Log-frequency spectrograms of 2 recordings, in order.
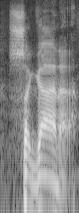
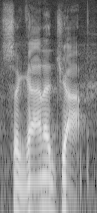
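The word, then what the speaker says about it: DeSagana Diop: you say it everywhere forget the d e exactly why why why it's there i don't even know but it's sagana sagana sagana jop so you know as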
